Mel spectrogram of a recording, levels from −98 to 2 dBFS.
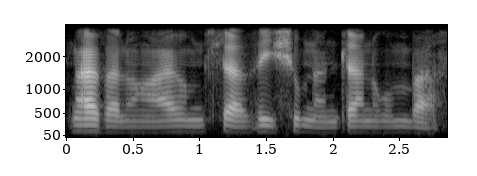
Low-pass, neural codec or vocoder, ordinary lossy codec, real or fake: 3.6 kHz; none; none; real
